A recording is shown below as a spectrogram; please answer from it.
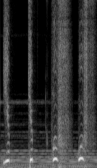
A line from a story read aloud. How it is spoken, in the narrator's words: Puppy yelped with happiness and he said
